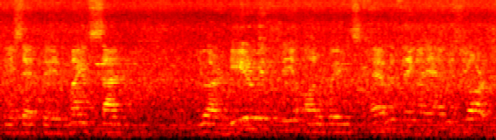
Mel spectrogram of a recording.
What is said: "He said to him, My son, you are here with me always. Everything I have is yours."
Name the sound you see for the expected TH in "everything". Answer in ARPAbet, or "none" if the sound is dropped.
T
